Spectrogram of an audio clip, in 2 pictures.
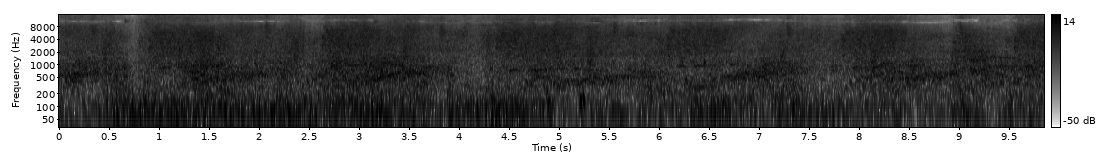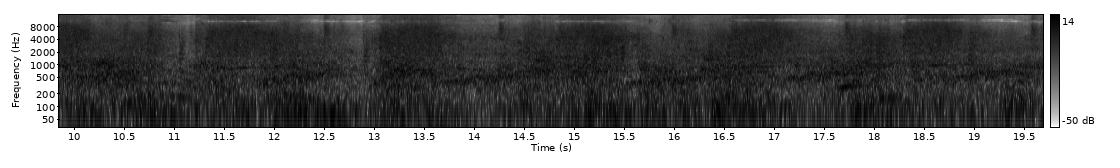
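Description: Weapons clash and magic spells crackle in a fierce battle.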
